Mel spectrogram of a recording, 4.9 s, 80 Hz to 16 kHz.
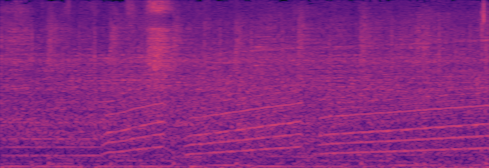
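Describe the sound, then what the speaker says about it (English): A race car engine in the Gran Turismo 3 video game drones continuously, its pitch climbing repeatedly through gear shifts, with steady background noise and what may be tire squeal. "I could just hear a very faint engine sound."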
